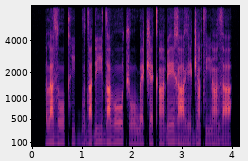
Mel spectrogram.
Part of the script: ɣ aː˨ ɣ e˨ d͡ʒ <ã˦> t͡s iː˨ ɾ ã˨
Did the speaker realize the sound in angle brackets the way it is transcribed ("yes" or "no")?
yes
